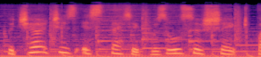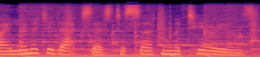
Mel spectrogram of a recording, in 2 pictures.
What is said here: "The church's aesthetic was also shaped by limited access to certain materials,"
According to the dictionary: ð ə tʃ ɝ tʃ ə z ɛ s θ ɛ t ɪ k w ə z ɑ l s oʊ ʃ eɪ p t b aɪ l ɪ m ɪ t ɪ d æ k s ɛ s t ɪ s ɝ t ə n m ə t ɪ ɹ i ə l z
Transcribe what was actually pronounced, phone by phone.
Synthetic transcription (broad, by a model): ð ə tʃ ɝ tʃ ə z ɛ s θ ɛ t ɪ k w ə z ɑ l s oʊ ʃ eɪ p t b aɪ l ɪ m ɪ t ɪ d æ k s ɛ s t ɪ s ɝ t n m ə t ɪ ɹ i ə l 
